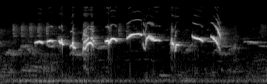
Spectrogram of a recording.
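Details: Oriental magpie-robin singing in the gacor konslet style: loud, varied whistled phrases, rising and falling slurs and sharp chirps in quick succession, over a soft low buzzing hum.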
